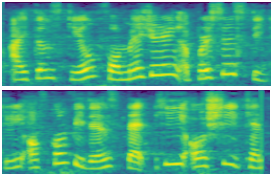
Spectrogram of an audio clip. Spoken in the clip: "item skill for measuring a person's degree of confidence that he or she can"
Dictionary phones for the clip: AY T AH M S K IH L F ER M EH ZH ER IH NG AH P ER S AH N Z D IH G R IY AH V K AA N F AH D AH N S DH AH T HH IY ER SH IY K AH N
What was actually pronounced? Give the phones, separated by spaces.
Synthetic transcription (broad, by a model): AY T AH M S K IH L F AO M EH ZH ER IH NG AH P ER S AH N S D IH G R IY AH F K AA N F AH D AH N S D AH T HH IY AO SH IY K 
